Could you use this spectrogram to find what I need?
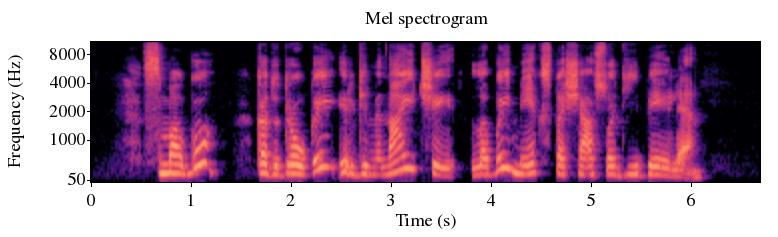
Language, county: Lithuanian, Panevėžys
